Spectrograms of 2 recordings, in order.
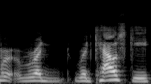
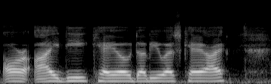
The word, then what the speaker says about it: Rudkowski: One staff member was seen just a few feet away from Rudkowski with fresh towels in one shot. All right. That last bullet point, they spell Luke's name wrong. It's Rudkowski, not Ridkowski. Make sure you check those dudes out over at We Are Change.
